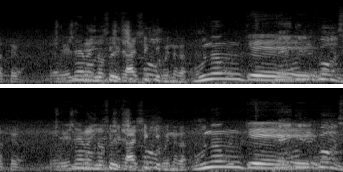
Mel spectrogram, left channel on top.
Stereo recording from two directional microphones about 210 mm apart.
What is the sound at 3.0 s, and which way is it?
Speech, 60° left (ahead or behind).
